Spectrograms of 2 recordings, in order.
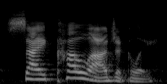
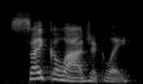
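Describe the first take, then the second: First: The o vowel is said as a short o. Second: The o vowel is reduced to a schwa. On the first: "Let's switch this long O to a short O" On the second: "Now let's try schwang it"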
